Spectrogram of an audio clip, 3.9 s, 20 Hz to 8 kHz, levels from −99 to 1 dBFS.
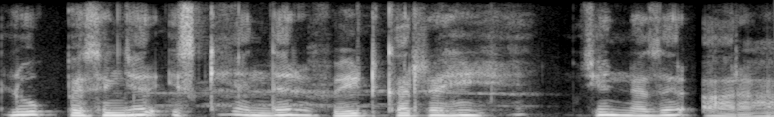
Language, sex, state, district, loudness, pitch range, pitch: Hindi, male, Madhya Pradesh, Katni, -18 LUFS, 160-190 Hz, 170 Hz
